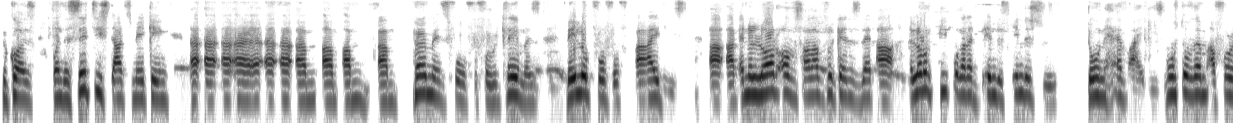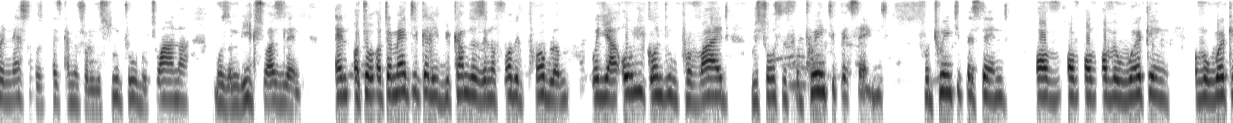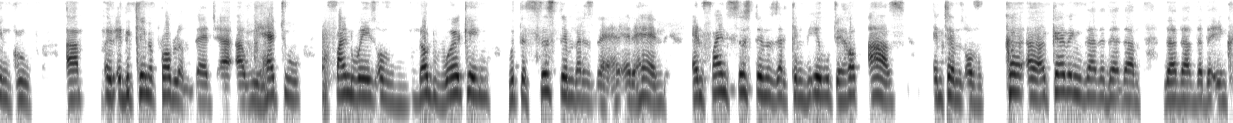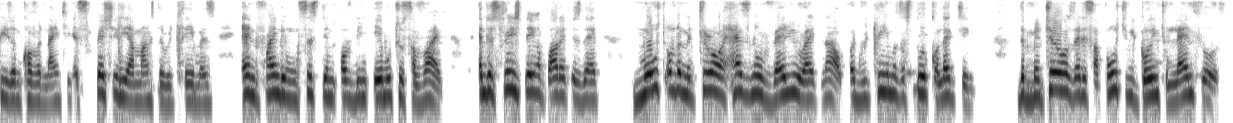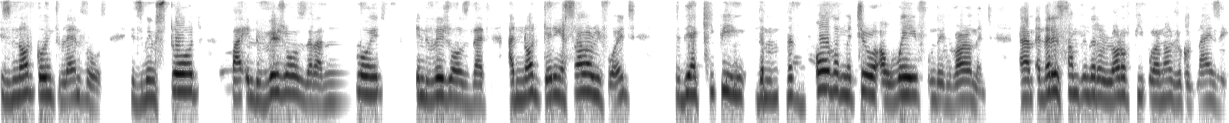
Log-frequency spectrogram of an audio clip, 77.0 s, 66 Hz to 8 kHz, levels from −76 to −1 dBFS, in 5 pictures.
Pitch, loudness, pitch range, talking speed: 185 Hz, -19 LUFS, 165-205 Hz, 175 wpm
